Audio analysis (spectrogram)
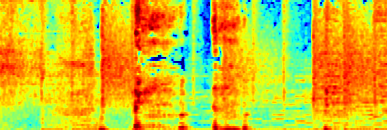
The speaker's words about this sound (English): That made me cough laugh.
